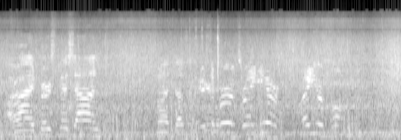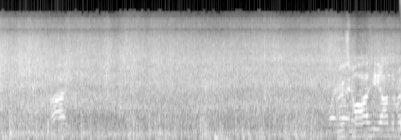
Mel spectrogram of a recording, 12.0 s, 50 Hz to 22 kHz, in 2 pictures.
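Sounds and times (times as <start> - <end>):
outboard motors running: 0.0 - 12.0
rush of boat wake: 0.0 - 12.0
wind on microphone: 0.0 - 12.0.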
